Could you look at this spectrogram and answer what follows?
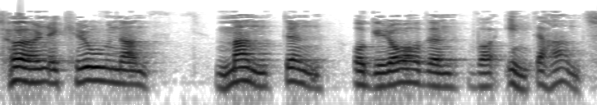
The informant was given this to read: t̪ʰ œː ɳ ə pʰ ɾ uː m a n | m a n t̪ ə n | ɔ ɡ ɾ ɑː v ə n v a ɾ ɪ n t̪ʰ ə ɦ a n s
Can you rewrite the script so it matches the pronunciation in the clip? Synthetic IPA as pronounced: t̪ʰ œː ɳ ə kʰ ɾ uː n a n | m a n t̪ ə n | ɔ ɡ ɾ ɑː v ə n v a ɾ ɪ n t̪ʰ ə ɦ a n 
